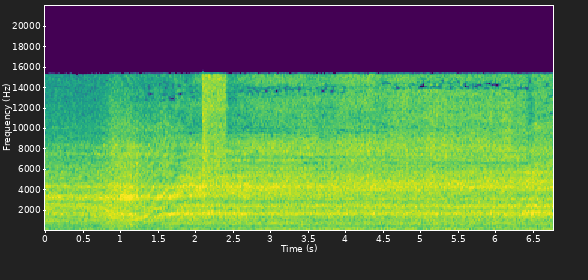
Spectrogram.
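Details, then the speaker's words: Indirect retainer bonding, demonstrated on a large model: steady loud dental water spray hiss with suction running, rinsing etching gel off after 15–30 seconds. "мы подождали от 15 до 30 секунд смиваемм"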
